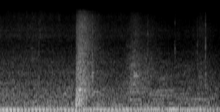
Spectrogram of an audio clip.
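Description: A steady low engine hum, like a motor vehicle running nearby, with one short swish about a second in.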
